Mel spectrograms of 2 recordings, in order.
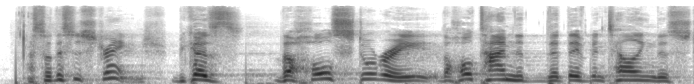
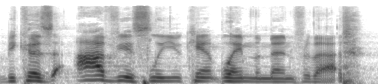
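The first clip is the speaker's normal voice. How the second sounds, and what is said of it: Sarcastic tone. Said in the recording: “That was sarcasm”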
